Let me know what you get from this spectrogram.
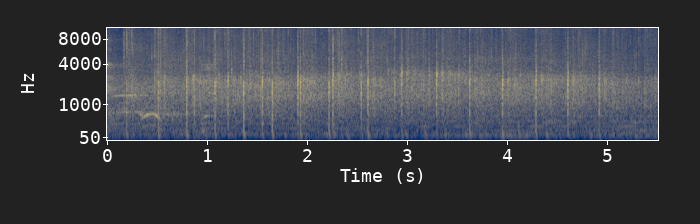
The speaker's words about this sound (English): This week, may you clap hands like never before and worship God one more time.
